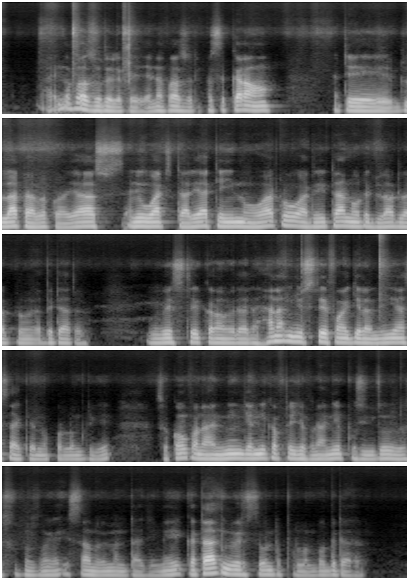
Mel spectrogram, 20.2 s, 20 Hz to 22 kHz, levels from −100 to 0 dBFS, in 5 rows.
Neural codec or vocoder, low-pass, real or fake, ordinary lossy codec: autoencoder, 48 kHz, 128 numbers a frame, DAC-VAE, trained on Japanese speech; none; fake; none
